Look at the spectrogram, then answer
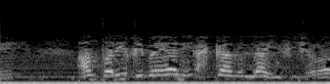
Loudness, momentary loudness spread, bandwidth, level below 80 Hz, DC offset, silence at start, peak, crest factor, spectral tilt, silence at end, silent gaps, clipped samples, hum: -24 LUFS; 7 LU; 3.9 kHz; -24 dBFS; 3%; 0 s; -8 dBFS; 14 dB; -8 dB/octave; 0 s; none; under 0.1%; none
